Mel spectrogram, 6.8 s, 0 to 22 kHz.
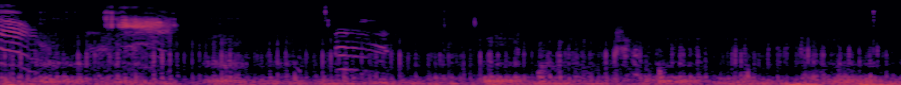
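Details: British Shorthair mother cat Moon Stone with her kittens 8 days after birth; quiet low purring under a few high rising kitten squeaks and meows early on, with a brief sharp hiss-like noise.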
